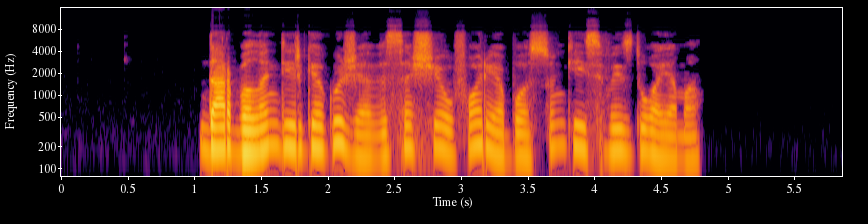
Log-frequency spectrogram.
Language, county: Lithuanian, Vilnius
